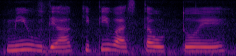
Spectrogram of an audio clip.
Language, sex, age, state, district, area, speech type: Marathi, female, 60+, Maharashtra, Akola, urban, read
